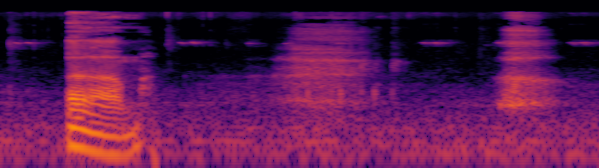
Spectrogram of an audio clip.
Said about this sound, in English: Sorry for the yawning.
